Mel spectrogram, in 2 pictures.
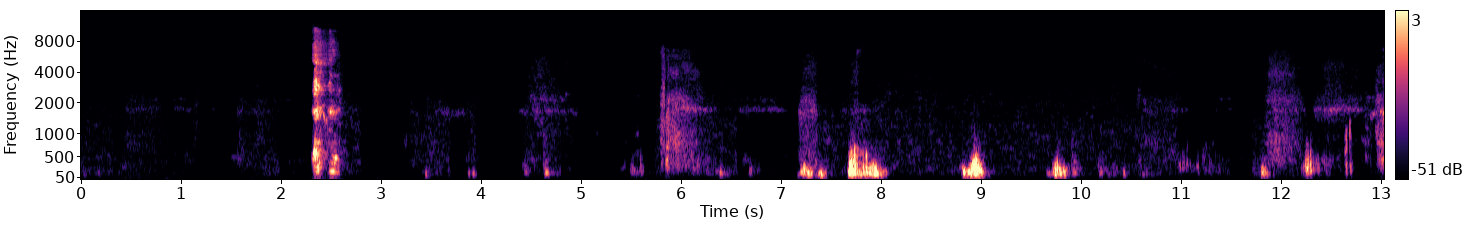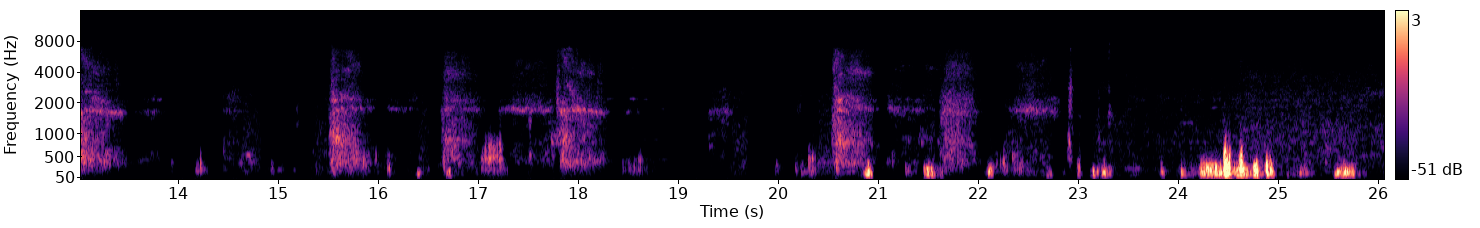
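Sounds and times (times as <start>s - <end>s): people breathing hard: 3.4s - 5.0s, 5.8s - 8.1s, 9.7s - 14.9s, 19.4s - 26.0s.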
